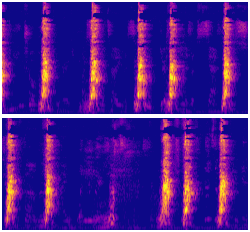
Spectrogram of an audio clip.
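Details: Miniature dachshund barking while playing: sharp broadband barks repeated roughly once a second, about eleven in ten seconds, with short pauses and a faint low whine between.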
